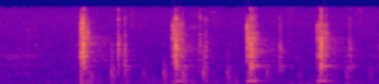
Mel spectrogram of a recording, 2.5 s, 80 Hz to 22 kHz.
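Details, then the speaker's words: 1959 Clinton chainsaw, old and beat up: the manual chain oiler plunger, its seal dry-rotted, is worked by hand with crisp, clean clicks roughly every half second; the pump sounds like it works all right. "it's got a manual Oiler which this is all dry rotted away I'm sure you can't get that part but it does sound like it works all right"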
